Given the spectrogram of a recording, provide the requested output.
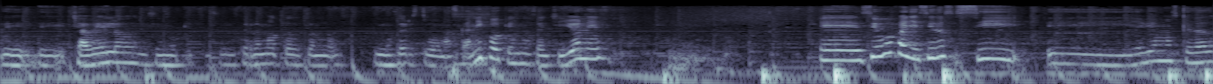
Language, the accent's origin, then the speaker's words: Spanish; Mexico; una de las cosas que creo que como mexicanos nos ayuda mucho desde hace muchísimos años es burlarnos de la muerte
